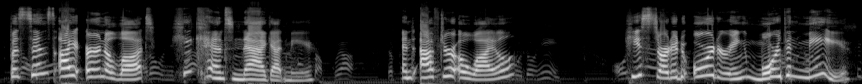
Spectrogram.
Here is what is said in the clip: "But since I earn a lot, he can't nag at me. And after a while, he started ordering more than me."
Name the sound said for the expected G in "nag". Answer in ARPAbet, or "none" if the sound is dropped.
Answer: G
